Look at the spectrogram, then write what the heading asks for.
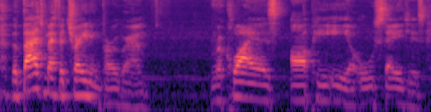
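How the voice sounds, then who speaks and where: A man talks with vocal fry. Room echo is audible. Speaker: fitness coach. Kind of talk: tutorial. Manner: slurring words; casual, hesitant with fillers.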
